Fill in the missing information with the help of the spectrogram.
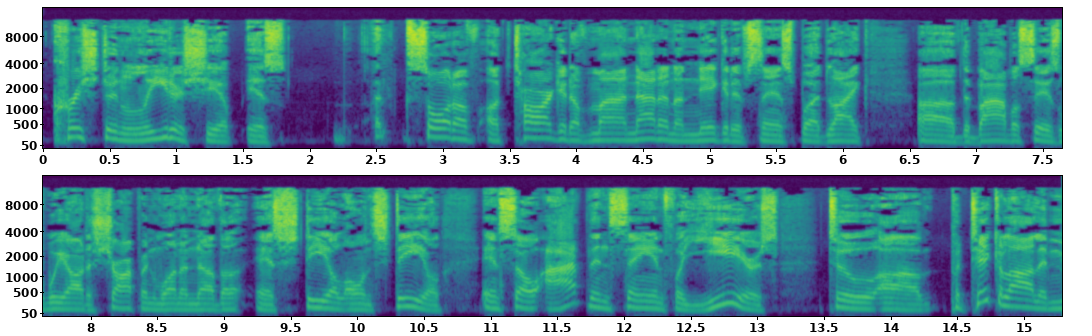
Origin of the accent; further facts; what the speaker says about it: Virginia, United States; my home state of Virginia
